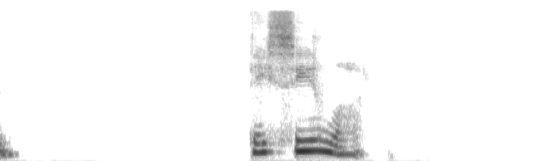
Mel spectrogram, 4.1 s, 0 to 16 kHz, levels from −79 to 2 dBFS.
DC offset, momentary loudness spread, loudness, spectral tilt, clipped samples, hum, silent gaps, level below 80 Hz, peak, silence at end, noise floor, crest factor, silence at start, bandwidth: under 0.1%; 17 LU; -25 LUFS; -5 dB/octave; under 0.1%; none; none; -76 dBFS; -12 dBFS; 1.4 s; -90 dBFS; 18 dB; 0 s; 12.5 kHz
